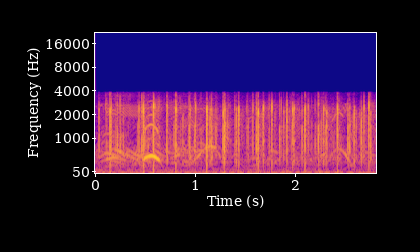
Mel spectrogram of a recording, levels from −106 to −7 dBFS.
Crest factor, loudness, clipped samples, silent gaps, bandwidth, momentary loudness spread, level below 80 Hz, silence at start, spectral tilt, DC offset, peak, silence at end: 24 dB; -26 LUFS; under 0.1%; none; 4 kHz; 6 LU; -52 dBFS; 0 s; -1 dB/octave; 0.4%; -4 dBFS; 0 s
